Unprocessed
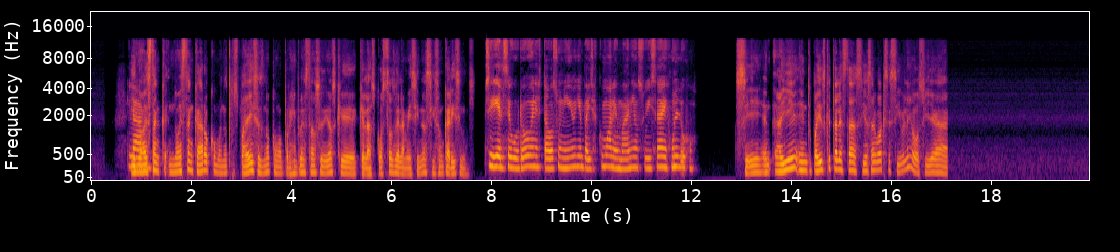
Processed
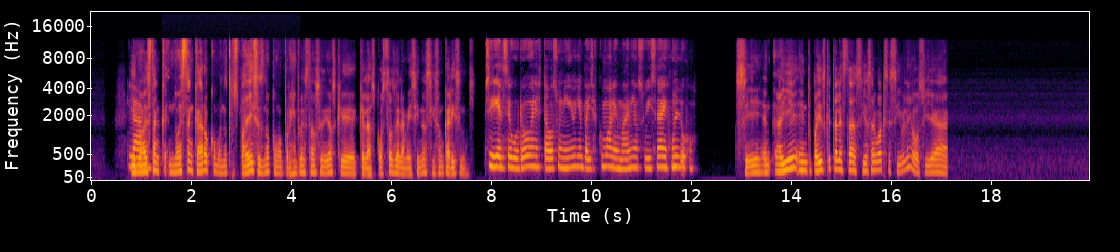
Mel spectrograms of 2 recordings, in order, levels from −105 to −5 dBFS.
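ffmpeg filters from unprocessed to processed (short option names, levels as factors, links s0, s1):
-filter_complex "[0:a]asettb=1/sr,asplit=3[s0][s1][s2];[s0]atrim=end=1.414[s3];[s1]atrim=start=1.41:end=4.19,asetpts=PTS-STARTPTS,afade=t=in:d=0.004:c=qsin,afade=t=out:st=2.776:d=0.004:c=qsin,aemphasis=mode=production:type=75kf[s4];[s2]atrim=start=4.186[s5];[s3][s4]acrossfade=d=0.004:c1=hsin:c2=qsin[s6];[s6][s5]acrossfade=d=0.004:c1=qsin:c2=hsin"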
